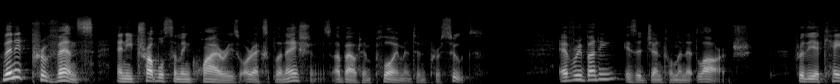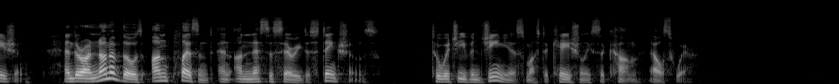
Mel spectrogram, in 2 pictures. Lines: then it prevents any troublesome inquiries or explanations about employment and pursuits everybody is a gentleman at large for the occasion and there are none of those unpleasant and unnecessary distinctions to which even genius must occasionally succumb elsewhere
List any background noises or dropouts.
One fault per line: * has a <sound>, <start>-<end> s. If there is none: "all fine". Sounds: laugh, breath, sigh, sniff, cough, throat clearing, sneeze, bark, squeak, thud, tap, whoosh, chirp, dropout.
all fine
